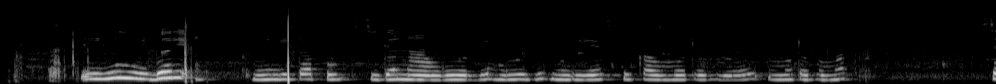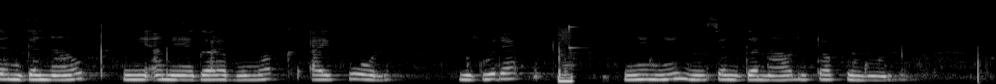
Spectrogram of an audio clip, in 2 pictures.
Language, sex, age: Wolof, female, 18-24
